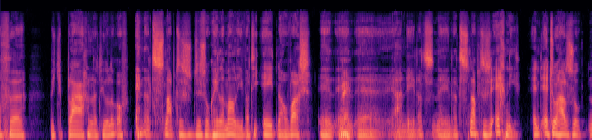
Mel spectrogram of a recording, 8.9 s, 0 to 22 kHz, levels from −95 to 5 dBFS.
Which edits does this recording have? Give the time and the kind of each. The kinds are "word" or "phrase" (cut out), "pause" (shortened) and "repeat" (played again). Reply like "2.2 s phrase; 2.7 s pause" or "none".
2.0 s pause; 4.7 s pause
